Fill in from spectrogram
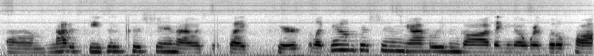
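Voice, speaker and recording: Here a woman has a plain, everyday voice, fairly high in pitch with ordinary pitch variation. She speaks at a fairly quick pace in a dry, close sound with no echo. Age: 30s. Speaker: podcast guest, preacher's daughter. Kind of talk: casual interview conversation. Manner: chatty, lots of fillers.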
